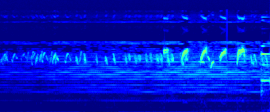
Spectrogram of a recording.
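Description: Ambient intro music fading in: a sustained drone of held tones with bird-like chirps twittering over it, gradually growing louder.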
